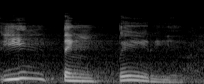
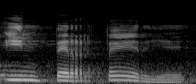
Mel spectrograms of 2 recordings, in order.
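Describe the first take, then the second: First: An m sound comes before the p. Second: An r sound comes before the p. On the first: The speaker calls it right. "se dice intemperie" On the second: The speaker calls it wrong. "no se dice interperie"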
